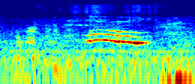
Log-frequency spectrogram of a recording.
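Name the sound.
cat meowing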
